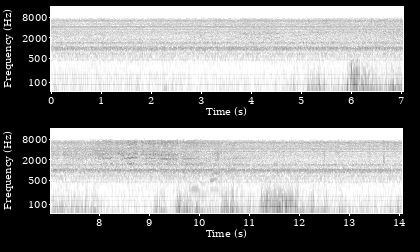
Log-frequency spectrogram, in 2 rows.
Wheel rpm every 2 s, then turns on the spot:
0, 0, 0, 0, 0, 0, 0.
none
